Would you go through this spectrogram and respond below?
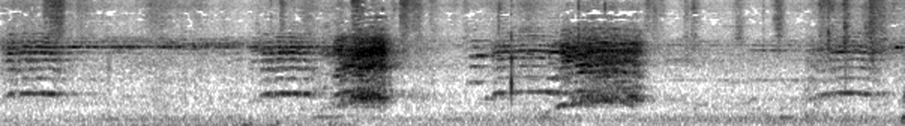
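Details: Home-raised Punjab Barbari dairy goat, a female of unique colour giving over one and a half litres of milk, kept near Naihati, India; several short wavering bleats with muffled noise and a man talking in between.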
